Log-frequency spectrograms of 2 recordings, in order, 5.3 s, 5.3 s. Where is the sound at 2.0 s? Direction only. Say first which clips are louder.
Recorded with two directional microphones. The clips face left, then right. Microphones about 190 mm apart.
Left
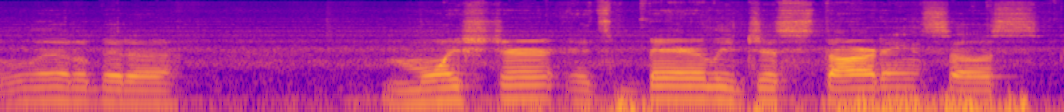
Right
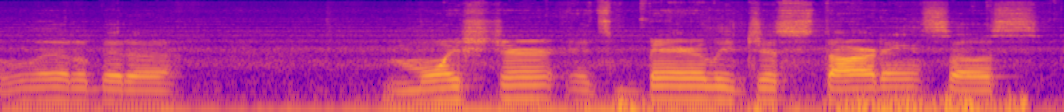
Right 1 dB; 15° right (ahead or behind).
